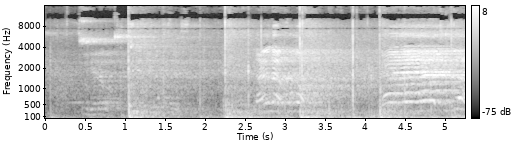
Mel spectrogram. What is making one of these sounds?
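A basketball bounces on a hard wooden floor in a large echoing hall.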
